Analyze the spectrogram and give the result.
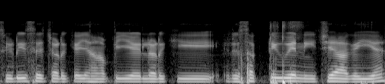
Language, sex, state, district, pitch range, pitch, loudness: Hindi, male, Chhattisgarh, Balrampur, 130-140 Hz, 135 Hz, -17 LUFS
